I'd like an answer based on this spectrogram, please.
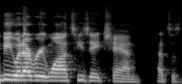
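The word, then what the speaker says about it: Achane: Don't English teachers say if there's an E at the end of the word, the A is long, thus a chain? No.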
